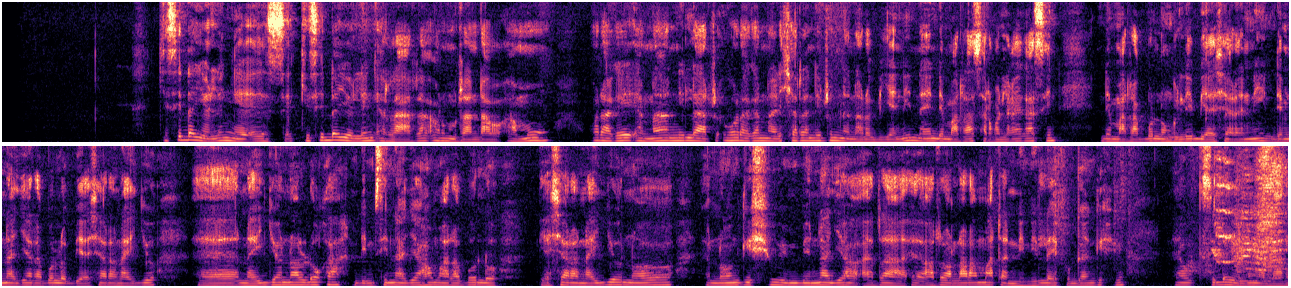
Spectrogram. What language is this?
Masai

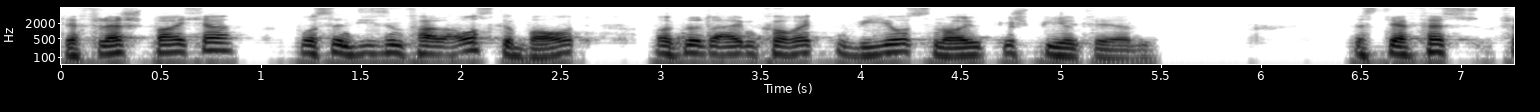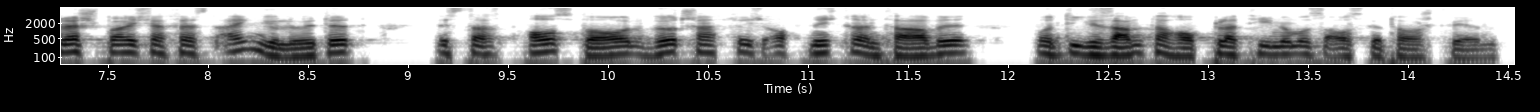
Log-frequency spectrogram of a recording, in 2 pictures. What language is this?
German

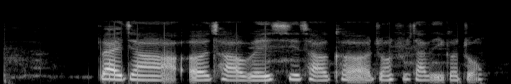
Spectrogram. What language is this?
Chinese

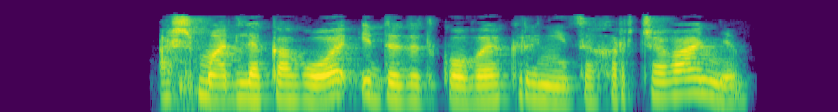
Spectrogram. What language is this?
Belarusian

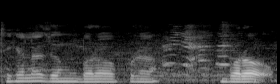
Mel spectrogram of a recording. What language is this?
Bodo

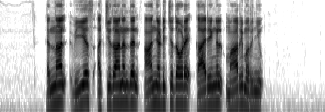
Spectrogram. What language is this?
Malayalam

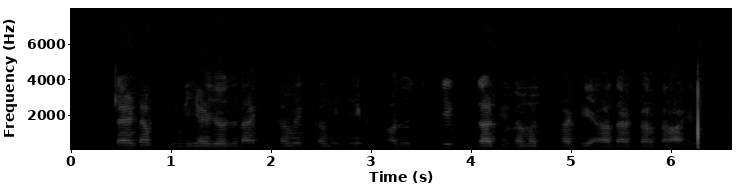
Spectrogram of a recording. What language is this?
Marathi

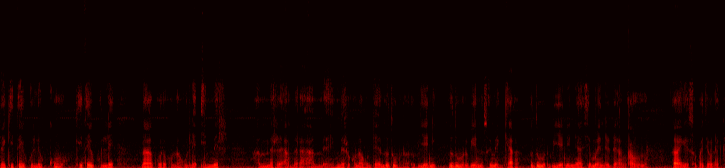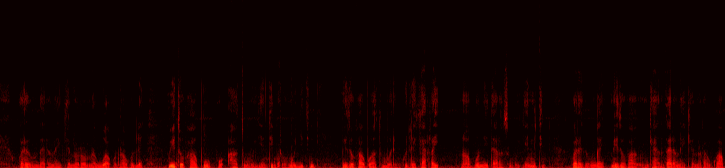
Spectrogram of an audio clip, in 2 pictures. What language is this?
Masai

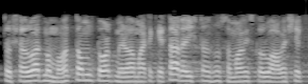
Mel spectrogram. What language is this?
Gujarati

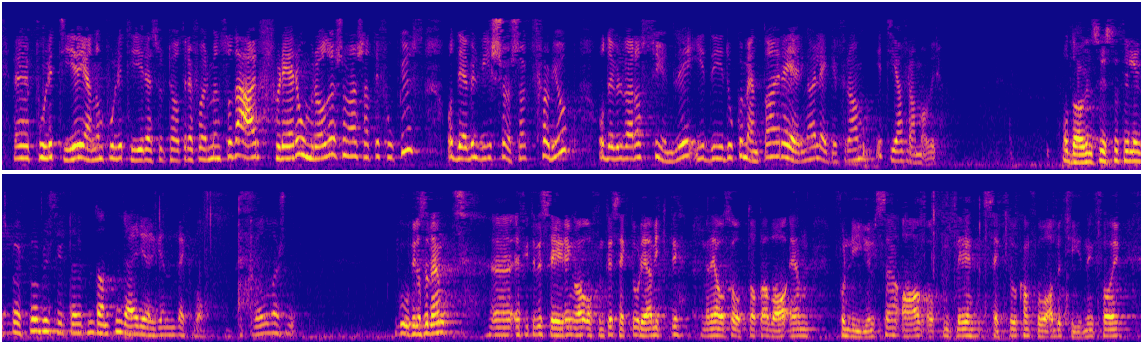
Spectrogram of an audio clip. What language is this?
Norwegian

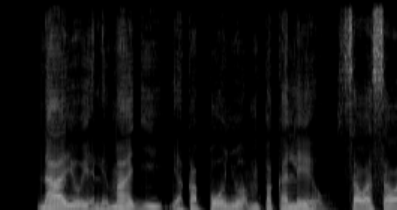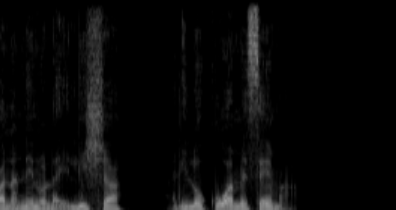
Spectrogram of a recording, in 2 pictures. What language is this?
Swahili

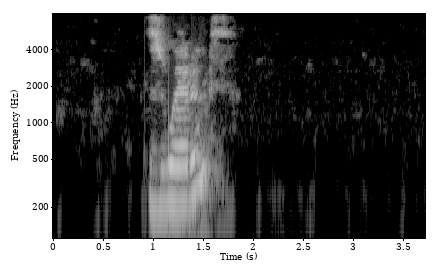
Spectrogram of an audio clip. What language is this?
Kabyle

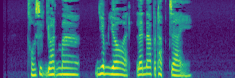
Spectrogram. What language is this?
Thai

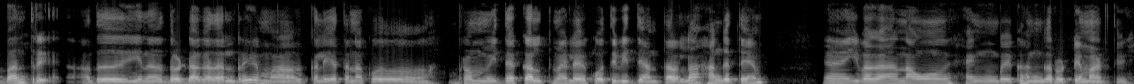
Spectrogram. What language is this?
Kannada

